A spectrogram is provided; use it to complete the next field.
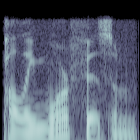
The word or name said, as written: polymorphism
